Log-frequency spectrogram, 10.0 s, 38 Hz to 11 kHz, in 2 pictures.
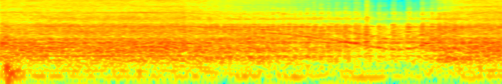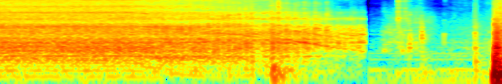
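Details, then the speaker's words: Bosch GSH11E demolition hammer, 25 years old, heavily worked with worn tool holder: motor whirs steadily about eight seconds then runs down with no hammer blows; motor running badly, hammer not striking due to loose wobble ring, needs full strip and service. "right so she's doing squat she's the same as the last one not doing anything the motor's running badly the hammer is doing absolutely nothing"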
